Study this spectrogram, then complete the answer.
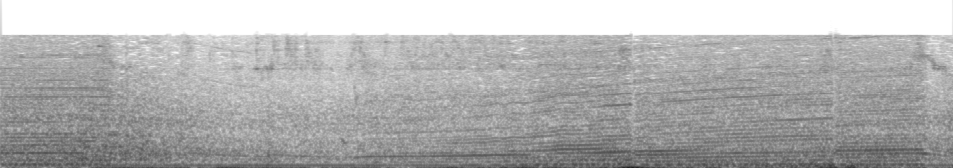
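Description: A racing car engine roars, rising and falling in pitch as it shifts gears.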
